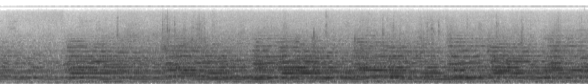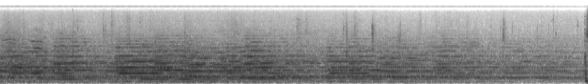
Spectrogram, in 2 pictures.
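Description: Roskilde Cathedral's church bells ringing for a funeral: several bells sounding together, their long tones overlapping, filling in fully about a second in.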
